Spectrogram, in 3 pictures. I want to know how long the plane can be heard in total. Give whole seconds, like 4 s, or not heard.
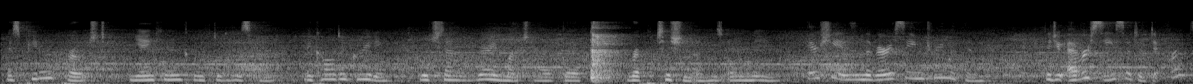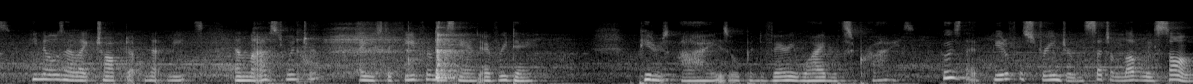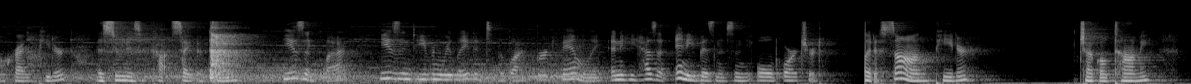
30 s.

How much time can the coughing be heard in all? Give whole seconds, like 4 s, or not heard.
6 s.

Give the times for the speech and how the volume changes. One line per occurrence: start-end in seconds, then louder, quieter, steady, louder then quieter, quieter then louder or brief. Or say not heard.
0.1-35.7 steady.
